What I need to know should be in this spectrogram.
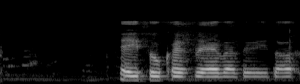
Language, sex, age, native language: Icelandic, male, 12, Icelandic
